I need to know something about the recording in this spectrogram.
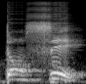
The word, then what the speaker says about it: danser: O fonema do ER é igual ao fonema do E acento agudo, tá? Chanter, chanter, danser, danser.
